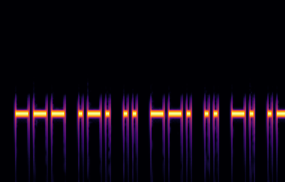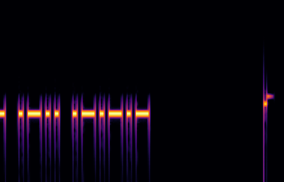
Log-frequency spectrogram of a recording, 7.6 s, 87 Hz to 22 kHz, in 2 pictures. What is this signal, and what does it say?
Morse code, heard as a keyed tone, about 19 wpm, 700 Hz. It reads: ORIGINAL.
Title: Sentences from Top 1000 Words - Review Part 6 - 20wpm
